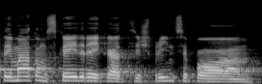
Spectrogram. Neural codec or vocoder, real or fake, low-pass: none; real; 10.8 kHz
